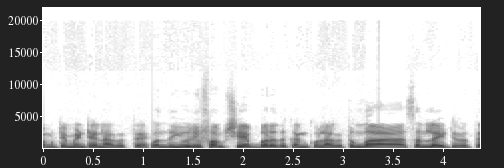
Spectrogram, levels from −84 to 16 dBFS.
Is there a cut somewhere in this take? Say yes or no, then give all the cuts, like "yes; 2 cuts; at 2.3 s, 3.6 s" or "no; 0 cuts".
yes; 2 cuts; at 1.1 s, 3.0 s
